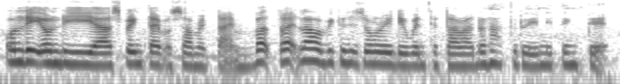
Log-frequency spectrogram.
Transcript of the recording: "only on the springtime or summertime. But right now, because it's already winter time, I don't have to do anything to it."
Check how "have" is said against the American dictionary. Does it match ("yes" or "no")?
no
